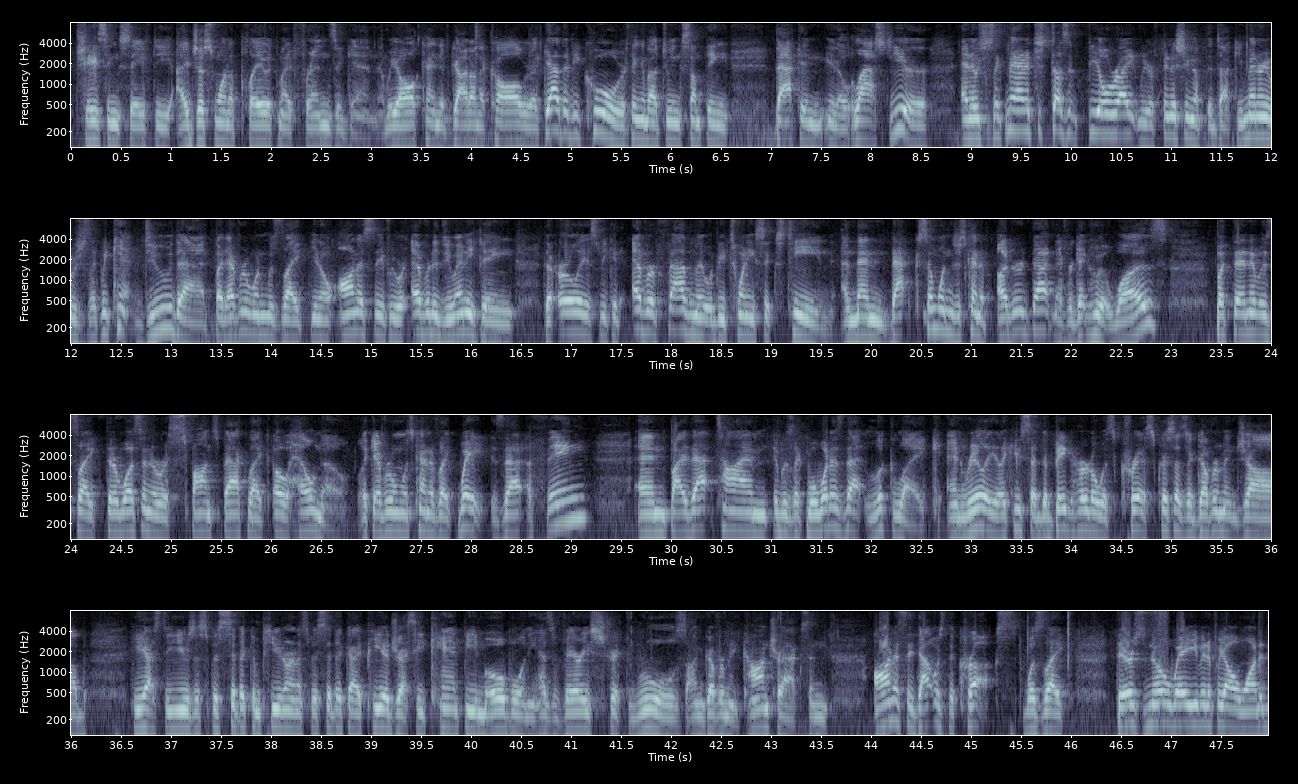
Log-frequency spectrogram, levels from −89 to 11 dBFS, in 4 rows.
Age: 30-49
